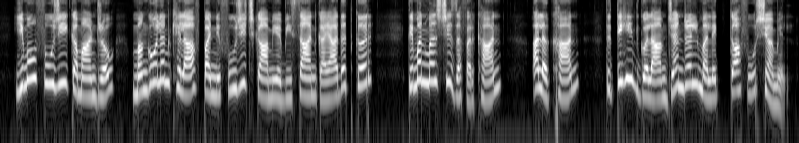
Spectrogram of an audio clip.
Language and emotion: Kashmiri, neutral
